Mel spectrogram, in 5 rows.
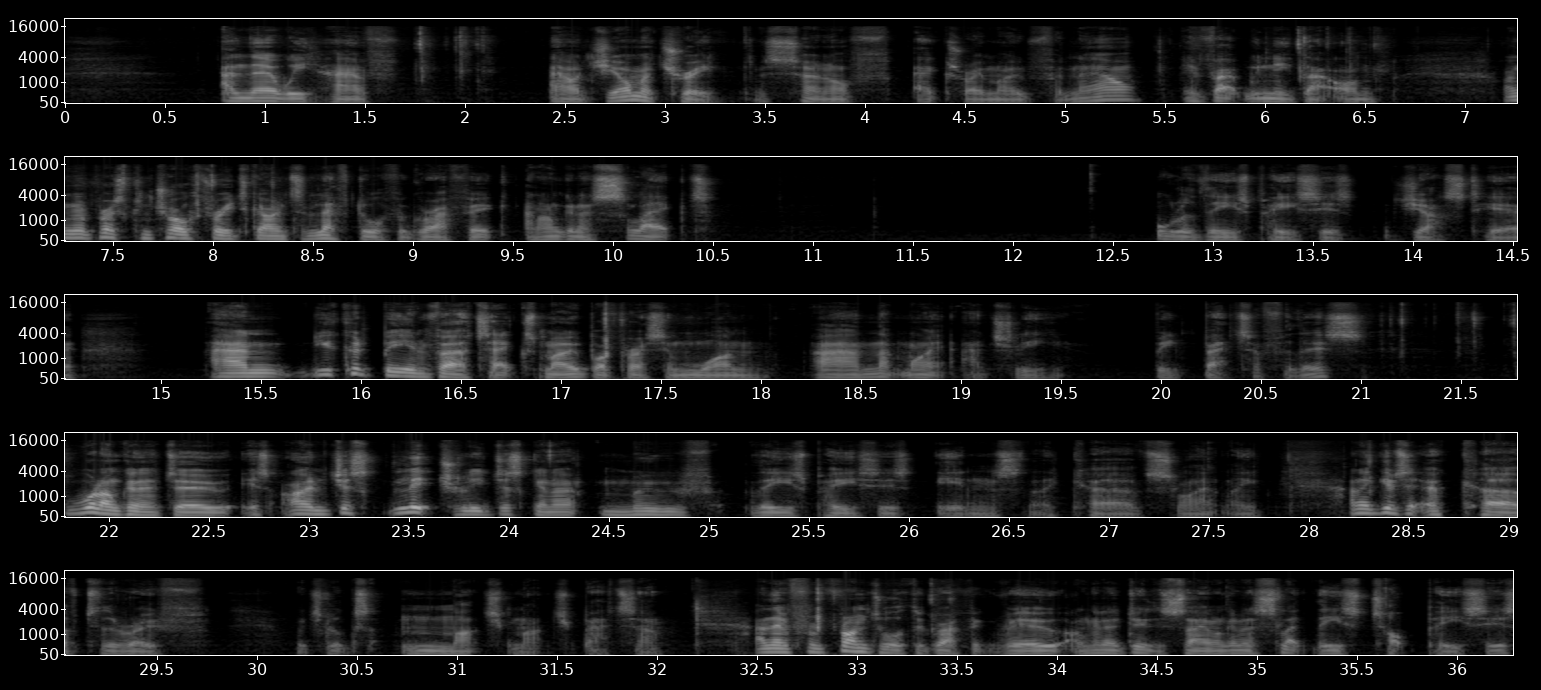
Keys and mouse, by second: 2.0 alt+z, 4.1-6.0 middle drag, 6.4 alt+z, 7.9 ctrl+KP_3, 10.0-12.4 drag, 13.2-16.0 middle drag, 17.2 1, 18.0-21.0 middle drag, 21.5 ctrl+KP_3, 24.2 g, 27.3 click, 27.7 middle click, 28.3 Tab, 28.6-32.2 middle drag, 32.8 KP_1, 33.4 Tab, 34.8 click.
